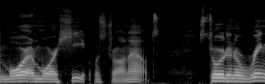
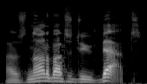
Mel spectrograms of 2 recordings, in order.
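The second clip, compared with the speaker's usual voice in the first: plain reading voice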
